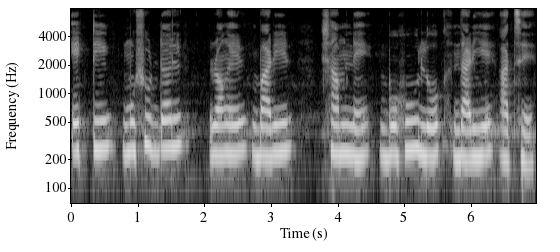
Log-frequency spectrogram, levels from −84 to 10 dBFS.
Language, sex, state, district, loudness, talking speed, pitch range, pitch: Bengali, female, West Bengal, Kolkata, -13 LUFS, 95 wpm, 220-250 Hz, 230 Hz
